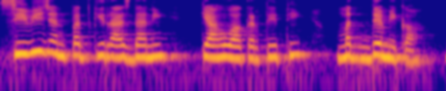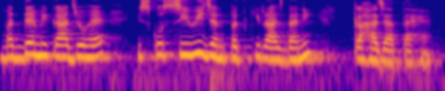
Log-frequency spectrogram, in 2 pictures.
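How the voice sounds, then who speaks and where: Woman, young adult, teacher, high voice, fast question-and-answer delivery, exam-prep lesson. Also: mellow.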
